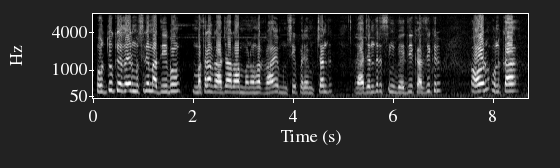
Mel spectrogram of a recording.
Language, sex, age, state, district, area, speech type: Urdu, male, 30-45, Uttar Pradesh, Balrampur, rural, spontaneous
